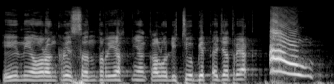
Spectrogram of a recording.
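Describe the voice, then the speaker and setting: A male pastor preaching a sermon to a church and viewers at home, emphatic, dropping between loud declarations and quiet asides. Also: high-pitched, flat delivery, fast talker, smooth.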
